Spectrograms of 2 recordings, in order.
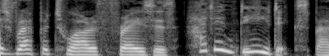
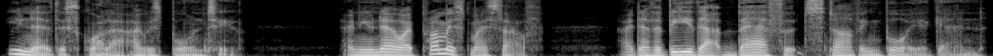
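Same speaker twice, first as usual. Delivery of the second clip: low husky voice; 5 semitones lower than usual. Acted. Gabriel to Penny before the wedding, low husky confession. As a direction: lay bare his past in a low voice. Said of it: "his low, husky voice".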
